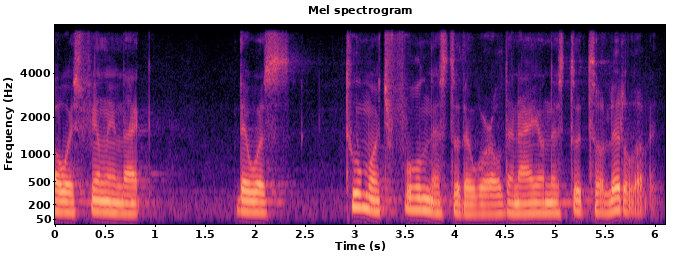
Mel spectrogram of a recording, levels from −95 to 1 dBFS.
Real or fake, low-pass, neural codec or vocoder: real; 7.2 kHz; none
